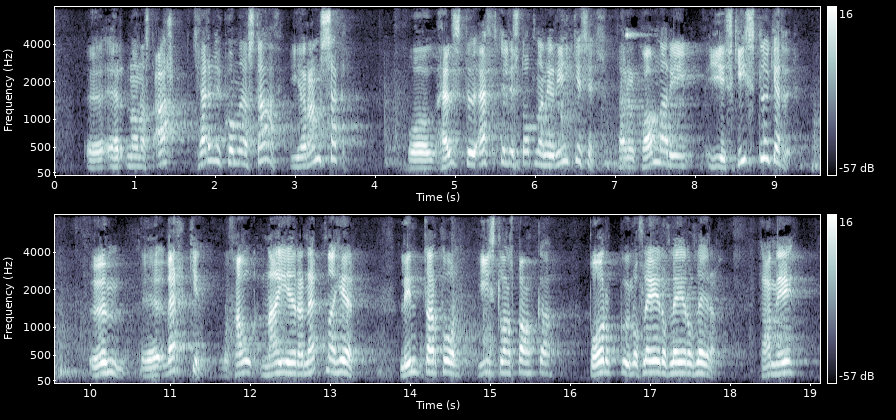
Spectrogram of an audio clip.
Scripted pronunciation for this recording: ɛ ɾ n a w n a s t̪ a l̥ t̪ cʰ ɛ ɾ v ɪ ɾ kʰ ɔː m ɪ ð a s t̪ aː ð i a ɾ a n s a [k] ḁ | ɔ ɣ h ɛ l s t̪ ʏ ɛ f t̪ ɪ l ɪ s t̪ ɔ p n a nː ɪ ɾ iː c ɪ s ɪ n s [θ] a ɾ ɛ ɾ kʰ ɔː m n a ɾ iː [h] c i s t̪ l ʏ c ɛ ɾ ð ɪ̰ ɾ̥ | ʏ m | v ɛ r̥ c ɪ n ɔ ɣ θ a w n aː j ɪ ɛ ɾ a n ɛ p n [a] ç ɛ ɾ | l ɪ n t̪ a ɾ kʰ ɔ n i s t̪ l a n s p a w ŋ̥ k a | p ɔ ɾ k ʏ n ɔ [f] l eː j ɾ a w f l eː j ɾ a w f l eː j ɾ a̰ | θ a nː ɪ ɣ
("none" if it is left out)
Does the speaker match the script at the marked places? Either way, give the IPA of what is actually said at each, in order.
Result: k, θ, s, a, f

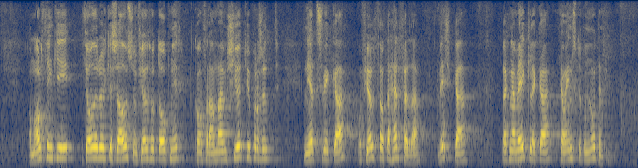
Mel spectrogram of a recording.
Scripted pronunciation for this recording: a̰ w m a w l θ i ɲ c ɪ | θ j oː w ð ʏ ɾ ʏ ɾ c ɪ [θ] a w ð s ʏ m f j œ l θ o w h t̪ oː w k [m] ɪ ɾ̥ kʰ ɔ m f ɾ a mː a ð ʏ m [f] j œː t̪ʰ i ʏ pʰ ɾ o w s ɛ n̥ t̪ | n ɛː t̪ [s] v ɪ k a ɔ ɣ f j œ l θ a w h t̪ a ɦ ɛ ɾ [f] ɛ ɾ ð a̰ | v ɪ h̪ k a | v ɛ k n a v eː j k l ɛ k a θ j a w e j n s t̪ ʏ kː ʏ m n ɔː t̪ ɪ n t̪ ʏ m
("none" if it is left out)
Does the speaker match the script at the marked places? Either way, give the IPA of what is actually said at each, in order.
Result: s, n, s, s, f

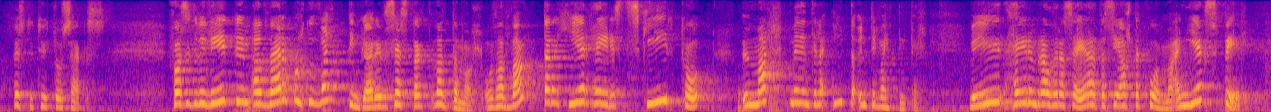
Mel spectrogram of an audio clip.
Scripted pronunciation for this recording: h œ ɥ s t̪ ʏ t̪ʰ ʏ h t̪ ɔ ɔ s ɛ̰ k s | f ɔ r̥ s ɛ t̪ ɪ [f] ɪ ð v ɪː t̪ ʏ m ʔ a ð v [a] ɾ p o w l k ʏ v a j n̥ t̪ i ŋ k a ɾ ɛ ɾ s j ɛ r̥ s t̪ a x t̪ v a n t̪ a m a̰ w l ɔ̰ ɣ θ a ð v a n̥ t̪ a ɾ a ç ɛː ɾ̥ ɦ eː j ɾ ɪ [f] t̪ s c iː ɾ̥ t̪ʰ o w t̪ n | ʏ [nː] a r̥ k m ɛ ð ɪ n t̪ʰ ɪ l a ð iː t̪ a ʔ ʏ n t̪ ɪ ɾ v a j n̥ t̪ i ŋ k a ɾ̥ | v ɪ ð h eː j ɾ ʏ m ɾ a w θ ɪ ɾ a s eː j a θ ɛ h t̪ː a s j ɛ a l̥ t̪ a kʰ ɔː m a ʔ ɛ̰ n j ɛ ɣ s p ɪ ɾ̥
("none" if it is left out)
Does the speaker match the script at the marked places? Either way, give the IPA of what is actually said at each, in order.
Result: v, ɛ, s, mː

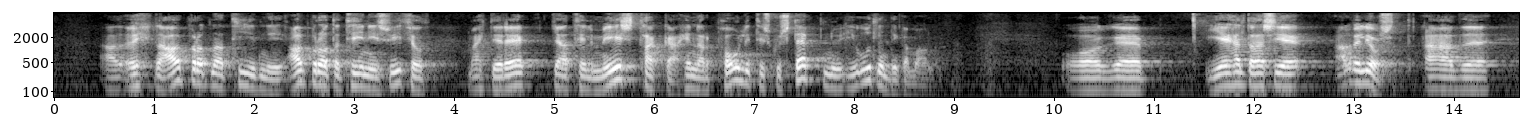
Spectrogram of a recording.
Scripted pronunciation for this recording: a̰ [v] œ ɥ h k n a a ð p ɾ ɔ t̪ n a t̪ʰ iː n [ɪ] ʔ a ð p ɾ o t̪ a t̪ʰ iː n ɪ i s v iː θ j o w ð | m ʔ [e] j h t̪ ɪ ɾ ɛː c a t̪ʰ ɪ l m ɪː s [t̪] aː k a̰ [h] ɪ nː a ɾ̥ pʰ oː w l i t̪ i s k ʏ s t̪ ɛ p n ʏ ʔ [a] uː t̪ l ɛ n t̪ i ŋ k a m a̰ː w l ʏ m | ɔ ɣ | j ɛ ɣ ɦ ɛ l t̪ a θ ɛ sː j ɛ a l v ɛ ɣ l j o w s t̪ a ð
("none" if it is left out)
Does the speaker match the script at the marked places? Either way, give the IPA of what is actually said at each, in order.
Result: ð, ɪ, a, t̪ʰ, h, i

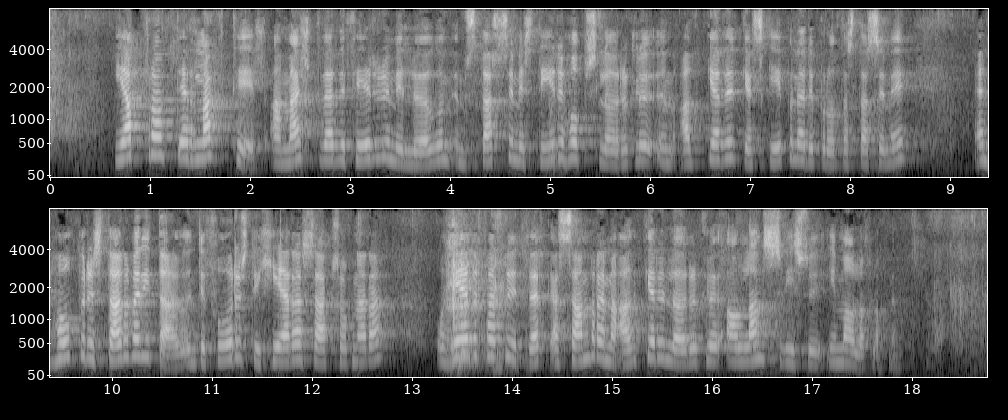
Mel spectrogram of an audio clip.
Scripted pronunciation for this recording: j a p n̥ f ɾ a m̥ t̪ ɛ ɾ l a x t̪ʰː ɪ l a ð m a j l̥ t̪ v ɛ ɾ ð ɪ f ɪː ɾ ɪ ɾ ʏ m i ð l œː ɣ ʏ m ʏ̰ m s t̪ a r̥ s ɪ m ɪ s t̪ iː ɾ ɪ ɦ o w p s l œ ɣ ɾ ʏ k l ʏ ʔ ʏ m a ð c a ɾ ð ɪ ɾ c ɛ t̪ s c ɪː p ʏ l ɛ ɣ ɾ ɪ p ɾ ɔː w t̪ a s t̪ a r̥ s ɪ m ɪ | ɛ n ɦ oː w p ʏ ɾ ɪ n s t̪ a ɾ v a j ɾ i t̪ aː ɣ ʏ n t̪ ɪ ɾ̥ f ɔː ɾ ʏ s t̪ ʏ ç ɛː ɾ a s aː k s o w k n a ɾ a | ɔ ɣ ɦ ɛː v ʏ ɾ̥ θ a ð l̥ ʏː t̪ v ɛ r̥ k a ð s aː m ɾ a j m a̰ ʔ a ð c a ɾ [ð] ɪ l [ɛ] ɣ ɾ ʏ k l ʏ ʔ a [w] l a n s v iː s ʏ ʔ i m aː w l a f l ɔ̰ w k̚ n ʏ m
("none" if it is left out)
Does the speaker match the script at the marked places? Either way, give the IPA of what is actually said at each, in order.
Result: ð, œ, w

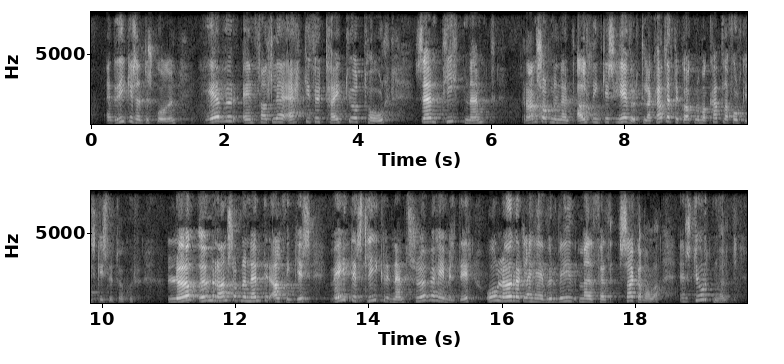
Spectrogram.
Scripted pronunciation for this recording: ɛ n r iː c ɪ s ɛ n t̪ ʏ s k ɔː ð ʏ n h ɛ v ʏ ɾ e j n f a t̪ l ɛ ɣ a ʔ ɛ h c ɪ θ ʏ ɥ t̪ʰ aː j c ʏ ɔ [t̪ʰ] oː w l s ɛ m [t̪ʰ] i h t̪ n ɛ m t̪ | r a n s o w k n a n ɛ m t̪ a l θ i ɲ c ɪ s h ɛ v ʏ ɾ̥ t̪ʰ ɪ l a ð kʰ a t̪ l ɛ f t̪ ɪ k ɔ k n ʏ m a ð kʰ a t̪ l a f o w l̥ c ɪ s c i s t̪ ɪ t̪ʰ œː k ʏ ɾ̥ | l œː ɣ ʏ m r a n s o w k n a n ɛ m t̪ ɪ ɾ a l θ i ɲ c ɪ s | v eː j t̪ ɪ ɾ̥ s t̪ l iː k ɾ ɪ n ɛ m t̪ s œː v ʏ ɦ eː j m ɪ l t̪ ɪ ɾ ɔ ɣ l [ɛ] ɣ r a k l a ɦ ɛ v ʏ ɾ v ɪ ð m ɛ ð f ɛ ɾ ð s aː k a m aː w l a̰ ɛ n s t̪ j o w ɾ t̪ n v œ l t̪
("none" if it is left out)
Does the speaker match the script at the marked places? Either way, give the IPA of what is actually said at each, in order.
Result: t̪ʰ, t̪ʰ, œ

